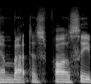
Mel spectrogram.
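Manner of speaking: ordinary delivery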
